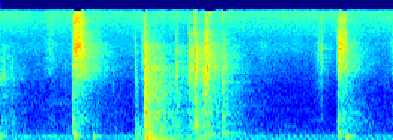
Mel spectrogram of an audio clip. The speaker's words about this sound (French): Il la fait rentrer et ferme la porte.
